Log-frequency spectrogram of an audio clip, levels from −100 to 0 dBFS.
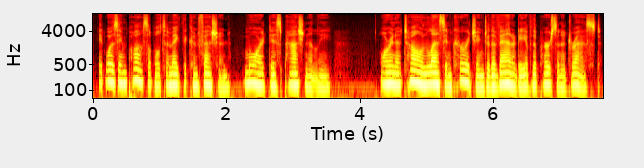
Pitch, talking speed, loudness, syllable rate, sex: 140 Hz, 170 wpm, -16 LUFS, 6.1 syllables/s, female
